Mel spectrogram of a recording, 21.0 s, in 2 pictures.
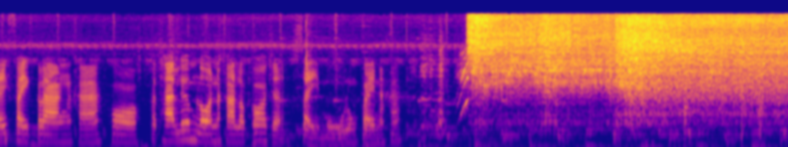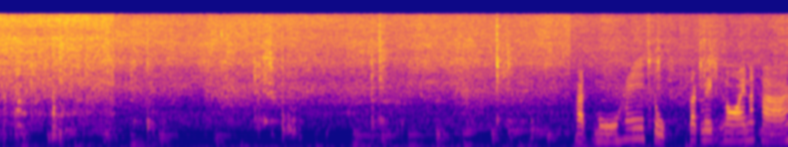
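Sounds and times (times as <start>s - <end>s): meat sizzling in hot oil: 6.1s - 21.0s
metal spatula scraping pan: 8.2s - 21.0s.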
